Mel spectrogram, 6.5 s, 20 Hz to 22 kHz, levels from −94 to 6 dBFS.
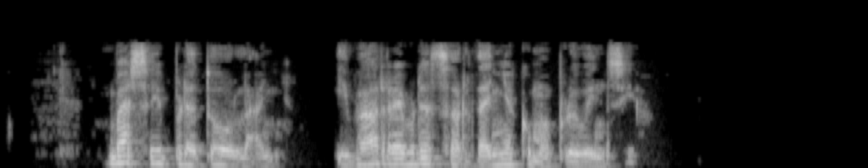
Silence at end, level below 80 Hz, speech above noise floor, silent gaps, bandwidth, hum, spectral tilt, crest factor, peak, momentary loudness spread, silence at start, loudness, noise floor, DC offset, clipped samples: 1.7 s; -54 dBFS; 27 dB; none; 8 kHz; none; -4 dB/octave; 18 dB; -2 dBFS; 12 LU; 0.45 s; -18 LUFS; -46 dBFS; under 0.1%; under 0.1%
